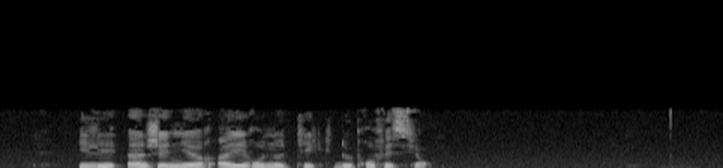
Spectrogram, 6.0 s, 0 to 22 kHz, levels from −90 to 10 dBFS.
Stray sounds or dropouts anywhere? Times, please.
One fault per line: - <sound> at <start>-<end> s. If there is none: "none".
none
